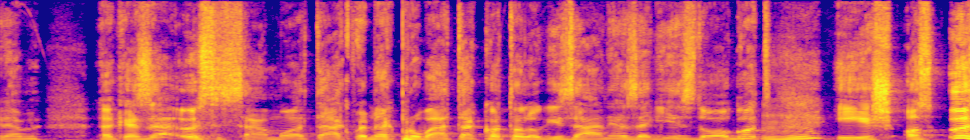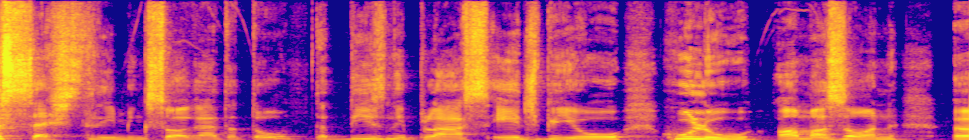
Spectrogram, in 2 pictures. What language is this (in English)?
Hungarian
